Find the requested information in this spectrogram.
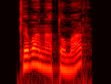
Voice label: conversation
